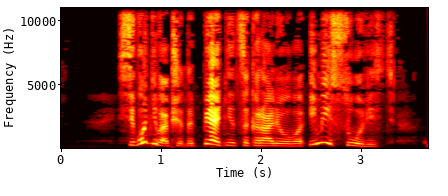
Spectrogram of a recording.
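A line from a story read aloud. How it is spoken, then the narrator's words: Indignant squeak. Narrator (Russian): возмущенно пиликнула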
